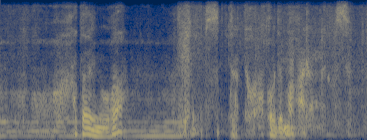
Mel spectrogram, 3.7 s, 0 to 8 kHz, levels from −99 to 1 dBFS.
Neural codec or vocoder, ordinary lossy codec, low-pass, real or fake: codec, 16 kHz, 8 kbps, FreqCodec, smaller model; Opus, 32 kbps; 7.2 kHz; fake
